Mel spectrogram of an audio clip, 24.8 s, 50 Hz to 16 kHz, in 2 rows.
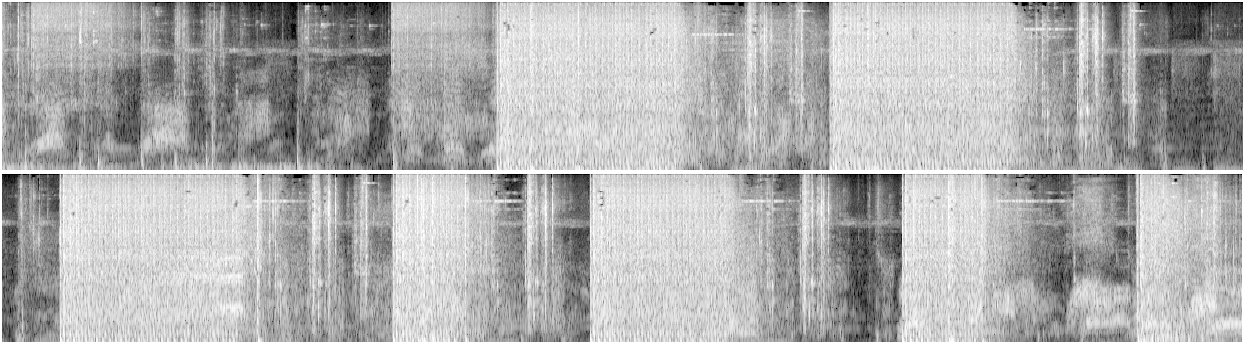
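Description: Rapid automatic gunfire from a pack-a-punched weapon in Black Ops 3 custom zombies, on the reimagined Town map, comes in several loud sustained bursts separated by short lulls with quieter game noise.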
